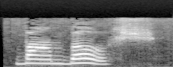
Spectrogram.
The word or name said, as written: bamboche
